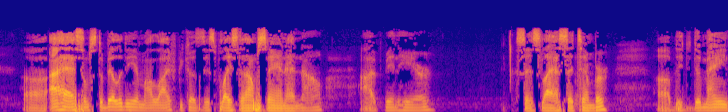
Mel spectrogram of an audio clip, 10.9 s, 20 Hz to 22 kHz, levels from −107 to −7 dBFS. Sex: male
